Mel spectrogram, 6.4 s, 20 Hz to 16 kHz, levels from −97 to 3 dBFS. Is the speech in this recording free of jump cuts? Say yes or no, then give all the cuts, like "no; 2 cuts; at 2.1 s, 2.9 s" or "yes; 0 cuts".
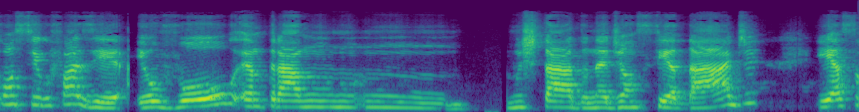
no; 1 cut; at 0.9 s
